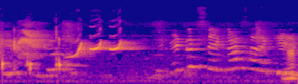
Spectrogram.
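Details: Talkative green parrot kept as a pet, giving a jumble of short rising whistled notes and chattering, speech-like sounds, with a slurred tonal phrase near the middle and a few sharper chirps.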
